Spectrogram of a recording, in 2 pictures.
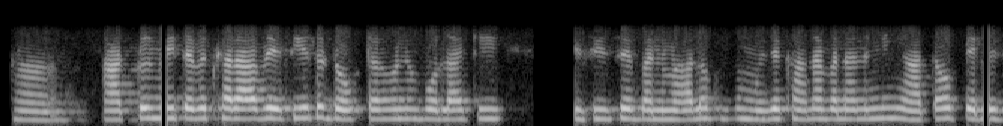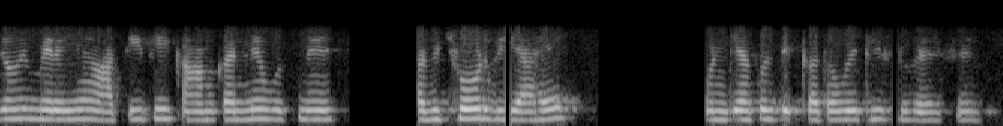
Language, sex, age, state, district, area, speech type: Hindi, female, 45-60, Madhya Pradesh, Bhopal, urban, conversation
